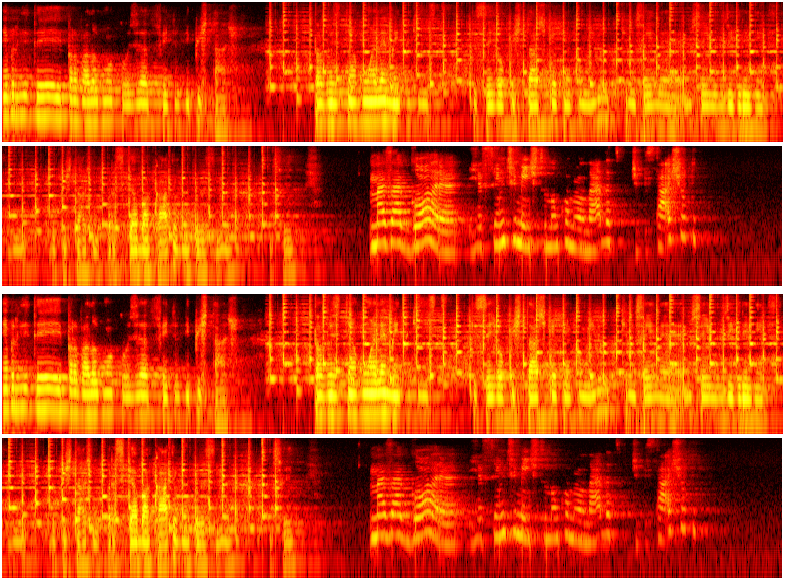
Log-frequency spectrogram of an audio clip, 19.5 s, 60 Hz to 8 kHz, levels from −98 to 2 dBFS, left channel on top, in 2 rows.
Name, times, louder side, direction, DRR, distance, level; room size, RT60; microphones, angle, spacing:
voice 1, 0.0-2.9 3.9-5.4 5.9-10.1 10.3-13.4, right 2 dB, 55° right, 1.8 m, -28 dB
sound 1, 3.3-13.3, right 5 dB, 30° right, 0.8 m, -30 dB
voice 2, 14.4-18.4, left 5 dB, 85° left, 1.0 m, -33 dB
27.5 x 25.5 x 7.7 m
head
